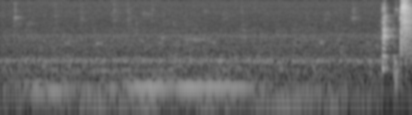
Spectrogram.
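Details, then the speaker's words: Person with a horrible cold and stuffy nose trying to make themselves sneeze: short breathy humming buildup, then one sharp explosive sneeze — single sneeze with a head cold. "Phew. Ah. That was a sneeze. Phew."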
